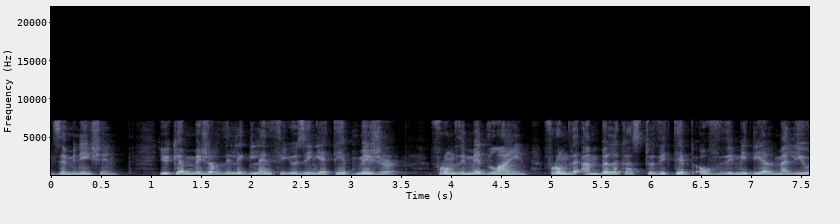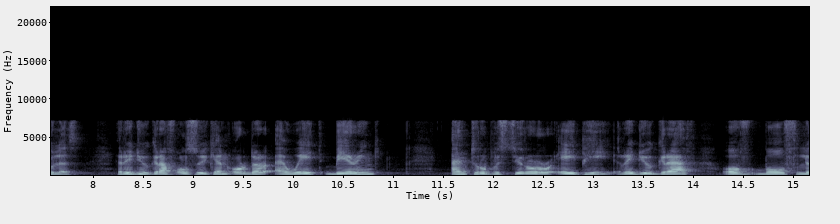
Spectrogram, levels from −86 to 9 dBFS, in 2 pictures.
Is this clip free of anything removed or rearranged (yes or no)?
yes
